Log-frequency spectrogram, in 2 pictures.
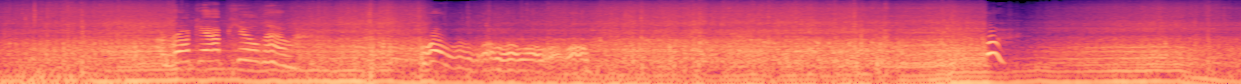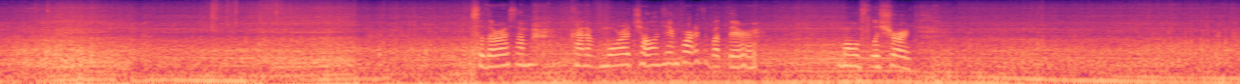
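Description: A motorcycle engine hums steadily at low speed.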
